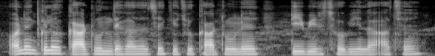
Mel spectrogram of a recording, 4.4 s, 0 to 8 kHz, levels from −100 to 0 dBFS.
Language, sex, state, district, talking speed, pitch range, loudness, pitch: Bengali, male, West Bengal, Alipurduar, 140 wpm, 130-140 Hz, -22 LUFS, 130 Hz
